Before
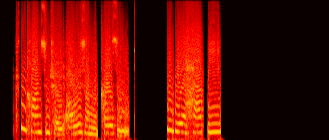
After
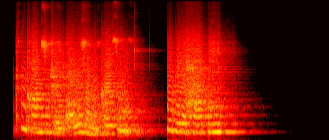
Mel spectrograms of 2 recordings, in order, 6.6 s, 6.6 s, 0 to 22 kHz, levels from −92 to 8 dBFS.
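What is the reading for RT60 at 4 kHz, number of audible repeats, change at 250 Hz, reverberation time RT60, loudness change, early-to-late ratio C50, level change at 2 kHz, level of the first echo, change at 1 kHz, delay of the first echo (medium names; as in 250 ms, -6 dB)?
0.90 s, 1, +1.0 dB, 1.3 s, +0.5 dB, 4.0 dB, +2.0 dB, -14.5 dB, +2.0 dB, 300 ms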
